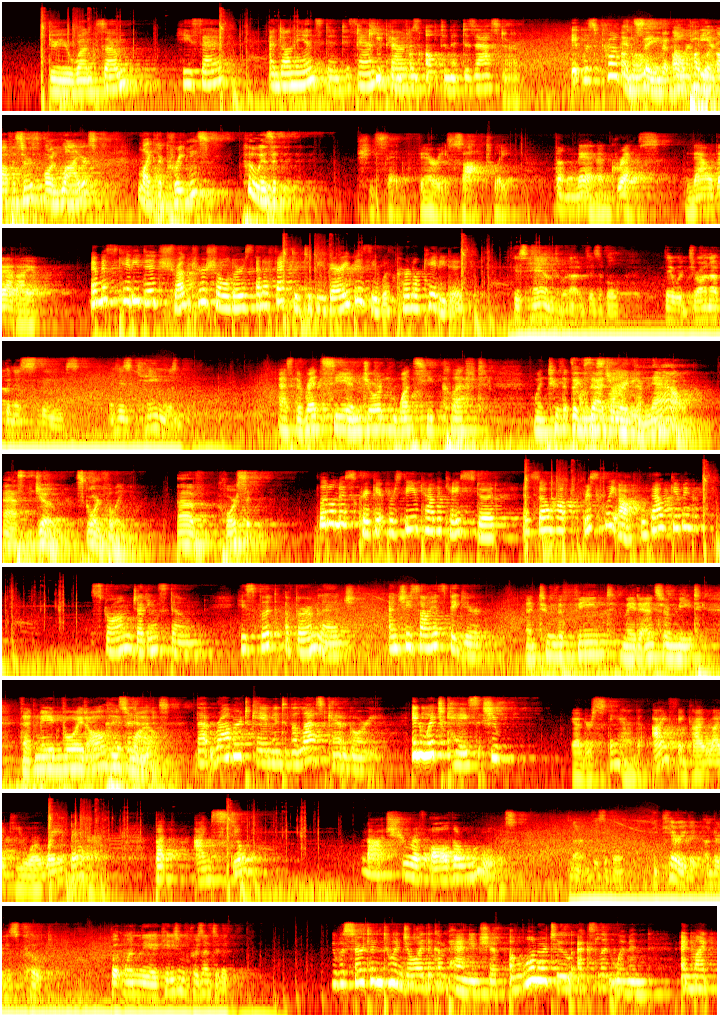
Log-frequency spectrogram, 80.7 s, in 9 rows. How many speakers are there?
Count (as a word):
seven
